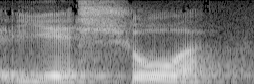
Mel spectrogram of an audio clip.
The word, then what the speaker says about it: Yeshua: eterno hemos explicado sobre la incorrecta pronunciación del nombre de yeshua esa es la correcta pronunciación y su correcta escritura con jude de vida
